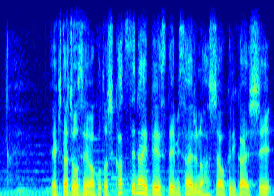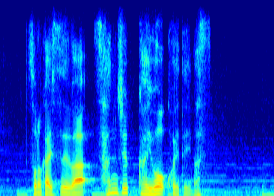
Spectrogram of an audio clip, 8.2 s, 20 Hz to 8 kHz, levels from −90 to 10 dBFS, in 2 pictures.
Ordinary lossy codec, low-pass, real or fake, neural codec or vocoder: Opus, 24 kbps; 7.2 kHz; real; none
